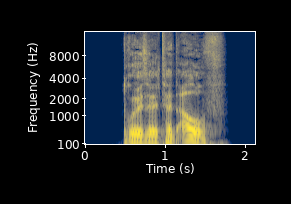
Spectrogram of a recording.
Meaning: inflection of aufdröseln: 1. second-person plural preterite 2. second-person plural subjunctive II
- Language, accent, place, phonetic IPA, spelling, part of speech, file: German, Germany, Berlin, [ˌdʁøːzl̩tət ˈaʊ̯f], dröseltet auf, verb, De-dröseltet auf.ogg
